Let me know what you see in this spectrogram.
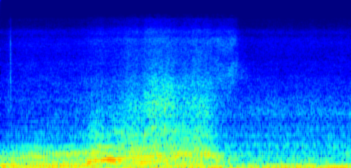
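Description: Freshly cammed Holden VX Commodore's engine heard from inside the cabin. It cruises steadily, then about a second in it accelerates hard, its pitch climbing for about two seconds before it drops back as the driver eases off.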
